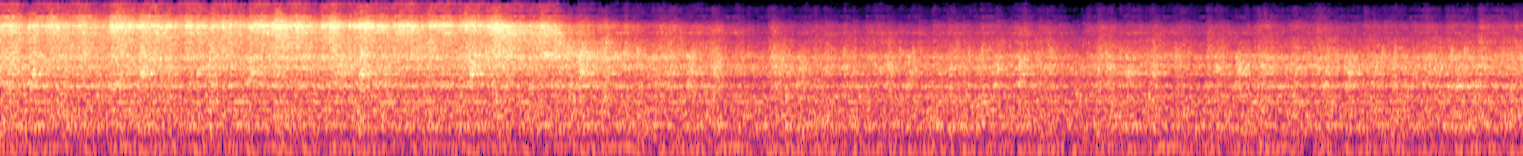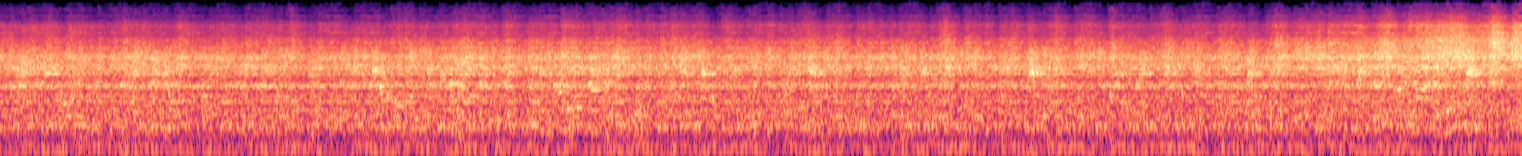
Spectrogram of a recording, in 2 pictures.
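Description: Large workshop lathe turning a tamarind-wood log, running with a steady mechanical rattle. For about the first six seconds a bright hiss of the tool shaving the wood rides on top, then it falls away and the machine runs on more quietly.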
